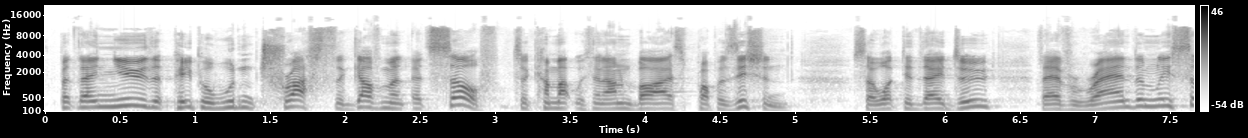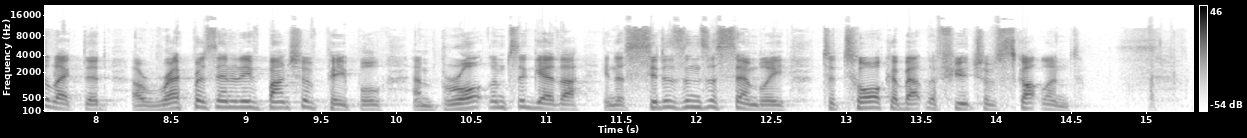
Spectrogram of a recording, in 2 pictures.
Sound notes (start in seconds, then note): none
